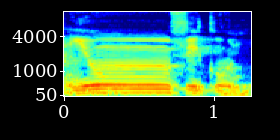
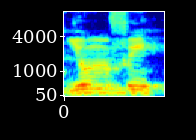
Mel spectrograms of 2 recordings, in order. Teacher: Nun sukun bertemu fa kita baca dengan samar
